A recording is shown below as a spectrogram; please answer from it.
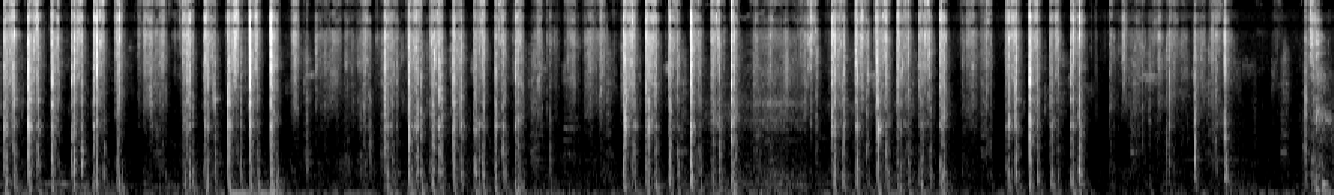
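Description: Tarot card deck is shuffled by hand up close, giving rapid bursts of crisp riffling and flicking cards in irregular rhythm, quiet and without talk.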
